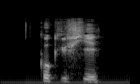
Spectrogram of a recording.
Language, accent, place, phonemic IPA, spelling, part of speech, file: French, France, Lyon, /kɔ.ky.fje/, cocufier, verb, LL-Q150 (fra)-cocufier.wav
- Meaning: to be unfaithful to; to cuckold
